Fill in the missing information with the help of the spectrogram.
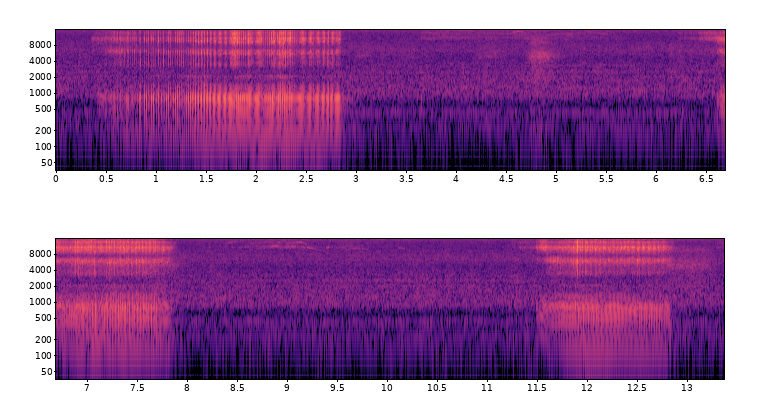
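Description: Three drawn-out, buzzing snores from a small puppy, with quiet pauses between them in a quiet room.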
